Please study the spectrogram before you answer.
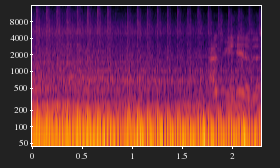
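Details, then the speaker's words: Toyota MR2 engine running: low, lumpy rumble surging and dipping unevenly, breaking up, spitting and sputtering badly; misfire with cause unknown, owner aware of one issue. "running super super rough is breaking up on me and everything like really bad and I don't know exactly what's wrong with it I do know one issue I'll go over in a second here but it's just not sounding really good and as you can hear it's spitting and sputtering really frickin bad"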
